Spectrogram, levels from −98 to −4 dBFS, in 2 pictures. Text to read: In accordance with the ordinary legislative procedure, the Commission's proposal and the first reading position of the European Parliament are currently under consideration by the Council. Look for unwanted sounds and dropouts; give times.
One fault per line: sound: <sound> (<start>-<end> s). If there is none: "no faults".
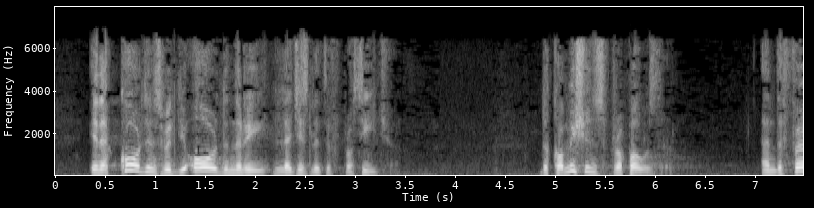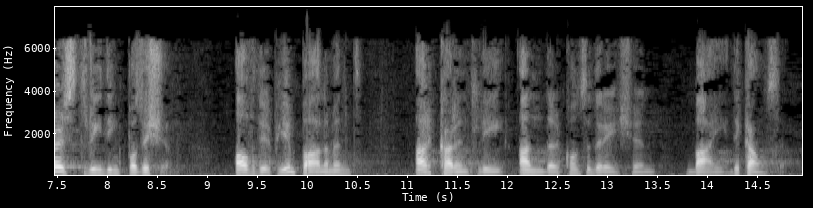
no faults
